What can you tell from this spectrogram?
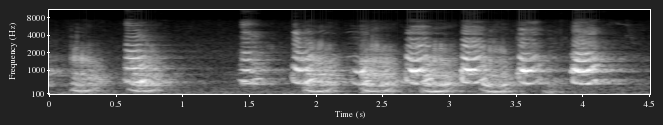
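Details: California sea lions, two animals kept at Higashiyama Zoo and Botanical Gardens, recorded 10 April 2024, competing vocally: eight loud, rough, honking barks in under five seconds, each a broad harmonic burst, spaced roughly half a second apart.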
